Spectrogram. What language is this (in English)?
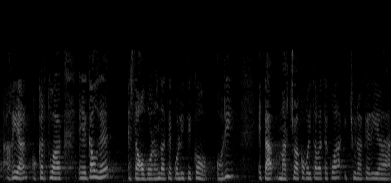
Basque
